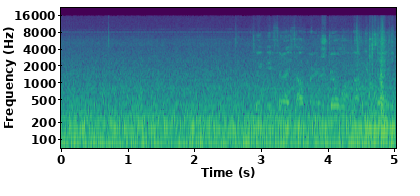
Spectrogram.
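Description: A heavy diesel truck engine drones while cruising on a motorway, heard from inside the cab.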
